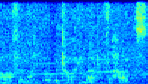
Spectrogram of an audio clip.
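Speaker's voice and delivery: soft, hushed, secretive whisper. Voicing Hans leaning in to speak into someone's ear: Hans whispering. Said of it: "leans in and whispers into your ear".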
